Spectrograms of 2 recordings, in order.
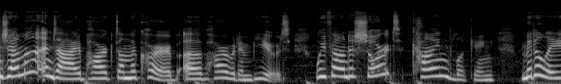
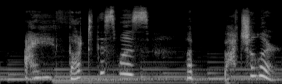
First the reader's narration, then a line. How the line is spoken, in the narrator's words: Gemma whispered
